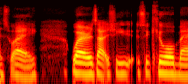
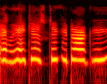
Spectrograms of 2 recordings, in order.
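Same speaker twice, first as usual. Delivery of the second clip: put-on very high, babyish baby talk. Mocking a TikTok handle, saying it in a baby voice. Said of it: "should be said in like a baby voice".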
